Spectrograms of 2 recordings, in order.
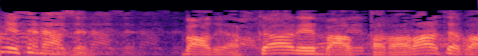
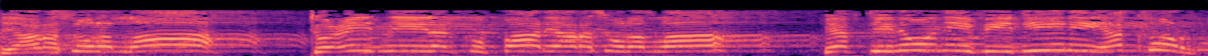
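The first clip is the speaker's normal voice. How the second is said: much higher, louder, crying out to be saved; desperate screaming plea; 11 semitones higher, 3 dB louder than usual. Retold or imitated. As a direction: scream it like a man dragged back to captivity. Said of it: "بدأ يصرخ".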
